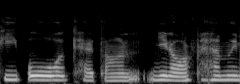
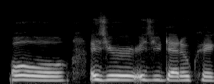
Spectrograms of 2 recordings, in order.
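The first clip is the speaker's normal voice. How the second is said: mocking, sarcastic imitated tone; 3 dB louder than usual. Retelling what a manager said when hearing about a sick dad: imitating a sarcastic manager. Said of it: "my manager was really sarcastic towards me".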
